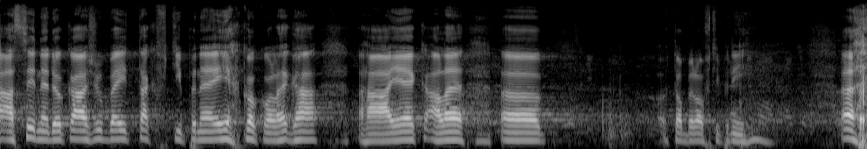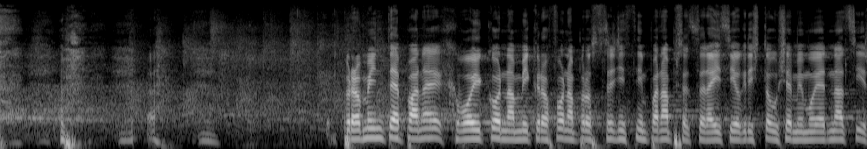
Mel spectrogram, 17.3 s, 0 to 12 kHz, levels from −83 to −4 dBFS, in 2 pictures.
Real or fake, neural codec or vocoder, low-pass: real; none; 10.8 kHz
